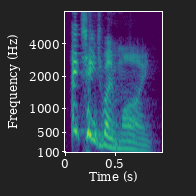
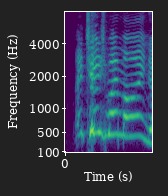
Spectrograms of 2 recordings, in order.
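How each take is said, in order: First: Said in the usual way. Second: "changed" jumps much higher, mock whiny. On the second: Mocking an intern who wants pay, whiny high repeat. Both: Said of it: "and then saying".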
